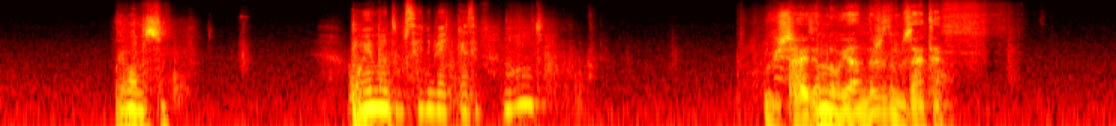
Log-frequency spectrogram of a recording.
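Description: A man speaks softly and warmly nearby.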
